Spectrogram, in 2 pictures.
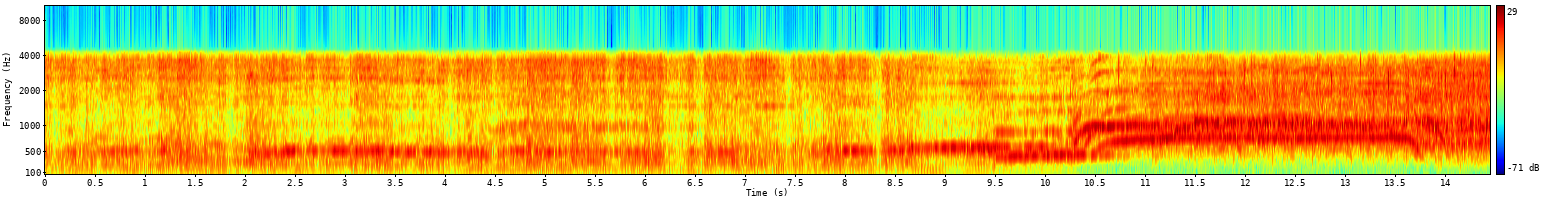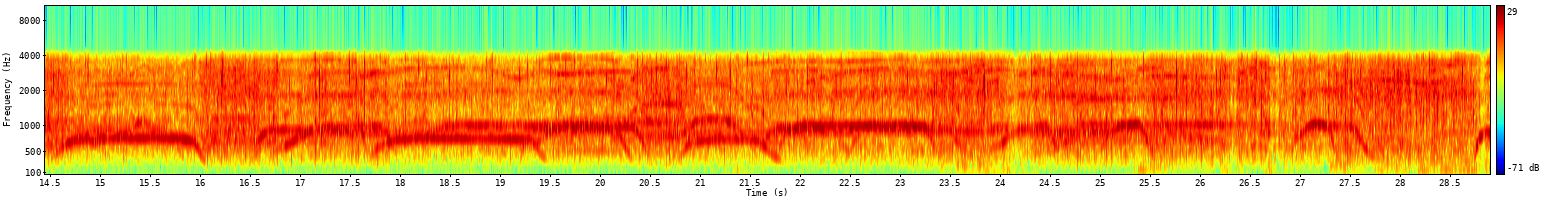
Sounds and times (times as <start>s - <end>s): Music: 0.0s - 11.5s, 20.9s - 28.9s.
